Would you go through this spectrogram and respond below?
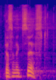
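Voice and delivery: ordinary talk, nothing marked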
